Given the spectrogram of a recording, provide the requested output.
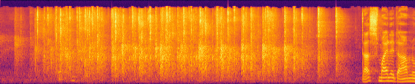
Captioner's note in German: Beifall AfD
